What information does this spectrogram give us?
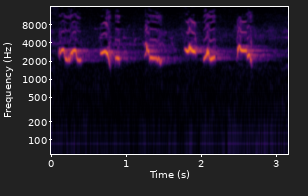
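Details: American Robin singing its long "cheerily cheer up" song, a steady run of five short caroling phrases, each about half a second, clear whistled notes with a slightly screechy edge, evenly spaced.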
